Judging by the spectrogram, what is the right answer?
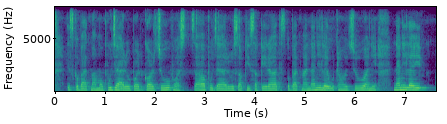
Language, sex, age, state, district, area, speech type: Nepali, female, 30-45, West Bengal, Kalimpong, rural, spontaneous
